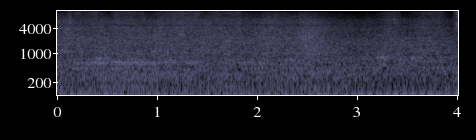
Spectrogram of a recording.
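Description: Steady low rumble of heavy tree-service trucks working a street away.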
